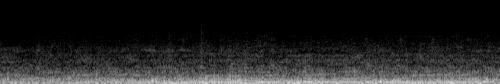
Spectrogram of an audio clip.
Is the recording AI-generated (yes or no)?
yes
